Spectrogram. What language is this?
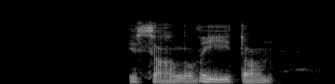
Kabyle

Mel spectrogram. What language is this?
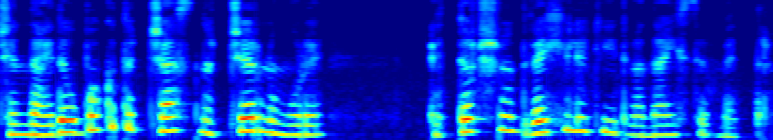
Bulgarian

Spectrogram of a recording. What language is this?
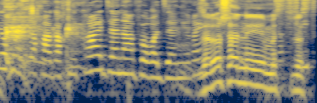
Hebrew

